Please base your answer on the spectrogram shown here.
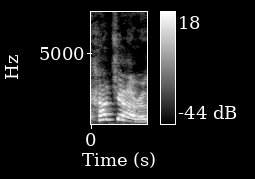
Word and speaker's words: Hadjar: Anyway, we're talking about Isaac Hadjar.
